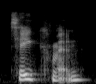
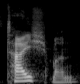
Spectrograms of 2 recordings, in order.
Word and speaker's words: Teichmann: I don't know where I heard that quote from, but some guy named Richard Takeman.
